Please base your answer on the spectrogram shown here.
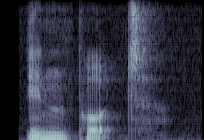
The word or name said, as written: input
